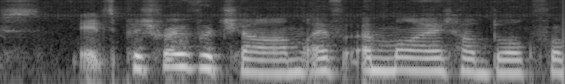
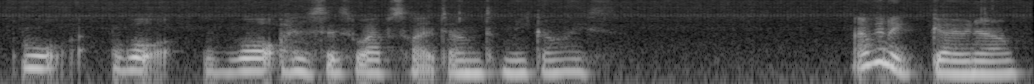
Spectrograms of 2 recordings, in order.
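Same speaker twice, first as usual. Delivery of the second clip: ordinary talk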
